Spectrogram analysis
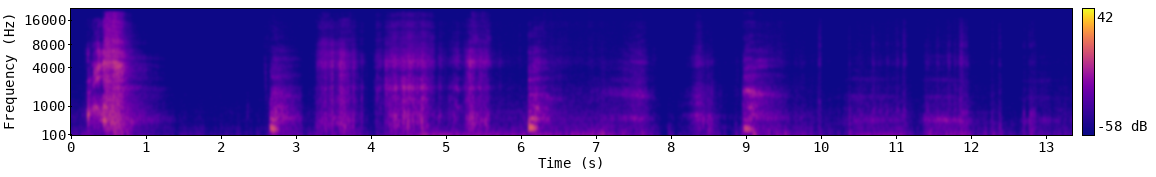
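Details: One loud sneeze, then repeated sharp inhalations and breathy bursts; lifelong sudden sneezing fits lasting 3-5 minutes for no clear reason, not allergies, no itch before or after; paroxysmal sneezing.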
